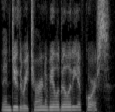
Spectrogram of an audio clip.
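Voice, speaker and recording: A woman's voice: medium pitch, little pitch movement, fast, warm tone, no echo, clean studio sound. A middle-aged woman narrating a screen-recorded training walkthrough, explaining each step in a matter-of-fact instructional way. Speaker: software trainer.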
